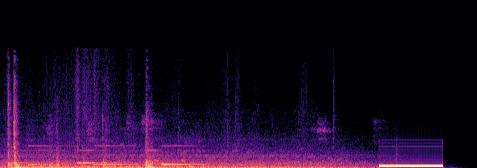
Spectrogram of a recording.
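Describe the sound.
Telephone ringing tone on an outgoing call: one steady, mid-pitched tone lasting about a second, following a stretch of rumbling background noise.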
